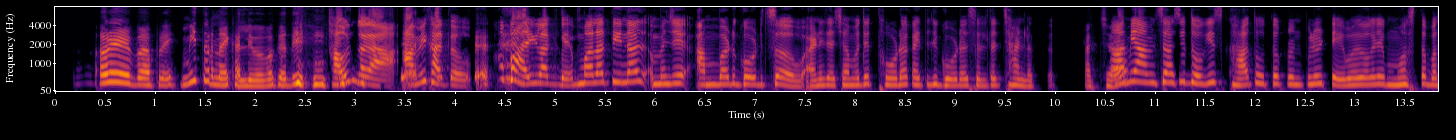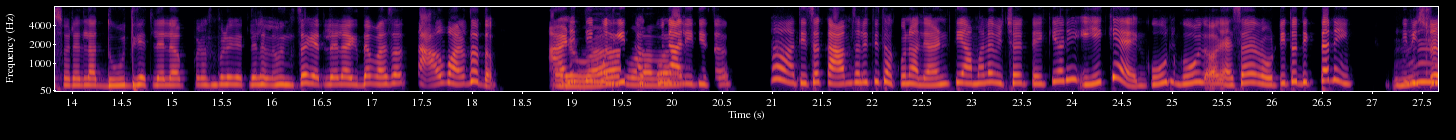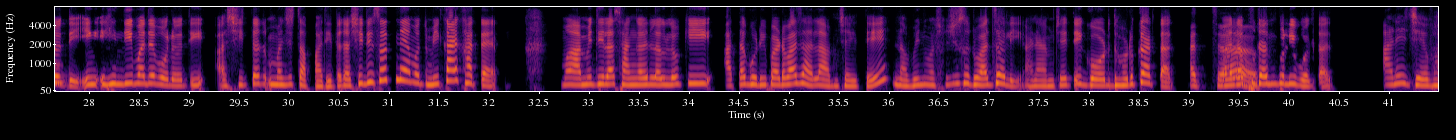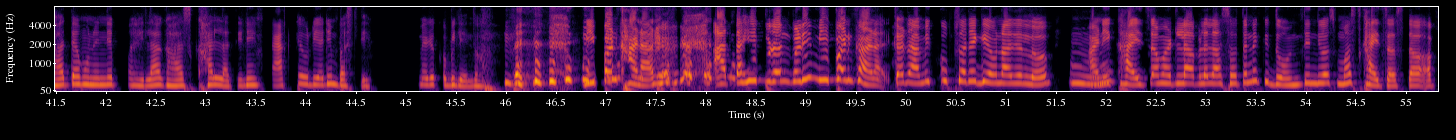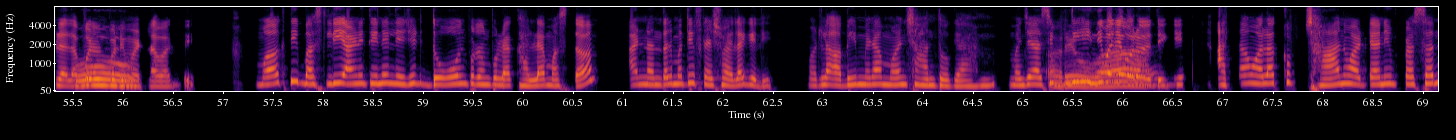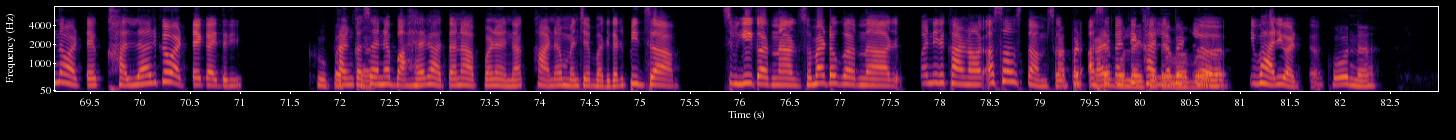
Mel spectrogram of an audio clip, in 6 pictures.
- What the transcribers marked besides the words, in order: surprised: "अरे बापरे!"; anticipating: "खाऊन बघा, आम्ही खातो. खूप भारीक लागते"; laugh; laughing while speaking: "दूध घेतलेलं, पुरणपोळी घेतलेलं, लोणचं घेतलेलं एकदम असं ताव मारत होतो"; joyful: "अरे वाह! वाह! वाह!"; in Hindi: "अरे ये क्या गुल, गुल और ऐसी रोटी तो दिखता नहीं!"; in Hindi: "मेरे को भी ले लो"; laugh; chuckle; anticipating: "मी पण खाणार. आता ही पुरणपोळी मी पण खाणार"; chuckle; laugh; in English: "लेजिट"; in Hindi: "अभी मेरा मन शांत हो गया"; drawn out: "वा!"; tapping; joyful: "आता मला खूप छान वाटतंय आणि प्रसन्न वाटतंय खाल्ल्यासारखं वाटतंय काहीतरी"
- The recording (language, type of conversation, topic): Marathi, podcast, भाषा, अन्न आणि संगीत यांनी तुमची ओळख कशी घडवली?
